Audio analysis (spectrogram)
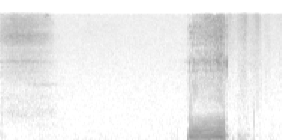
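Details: Sleeping Boxer dog indoors, snoring: a soft exhaled breath at the start, then a single loud, low, rumbling snore of about half a second.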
